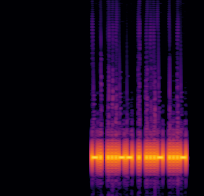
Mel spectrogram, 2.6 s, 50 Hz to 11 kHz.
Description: Morse code, heard as a keyed tone, about 53 wpm, 700 Hz. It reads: N3EVV
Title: USA Call Signs - 5 Characters - 3x Character Spacing - 50wpm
